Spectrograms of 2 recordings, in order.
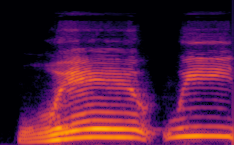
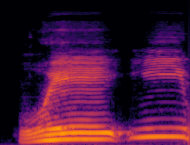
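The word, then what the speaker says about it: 회의: अब हामीले वे उही नभनेर वे ई भन्ने, वे ई भनेको बैठक, मिटिङ भन्न खोजेको है, बैठक भनेको मिटिङ।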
